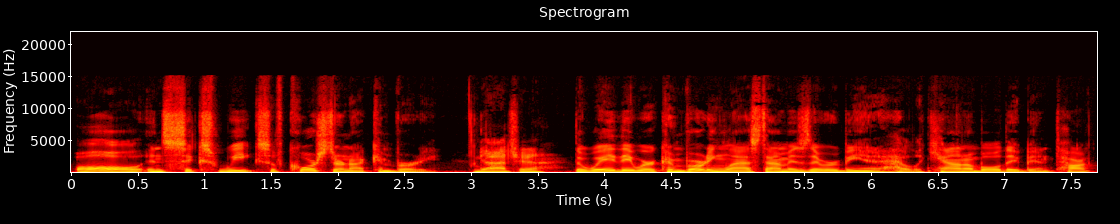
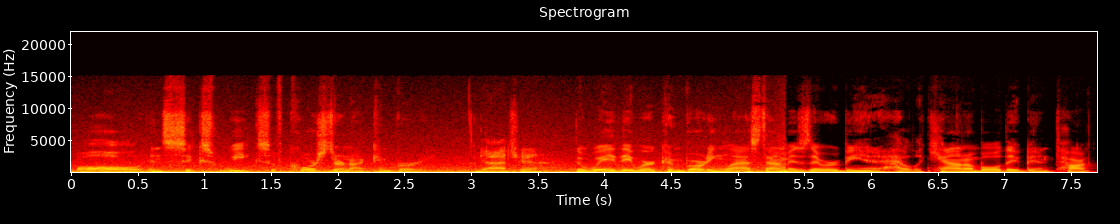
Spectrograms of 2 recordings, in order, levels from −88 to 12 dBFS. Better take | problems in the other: first | wind noise on the microphone; heavy; until 5.5 s; 9 dB below the speech

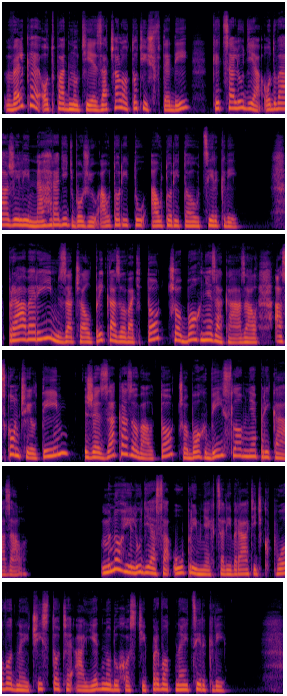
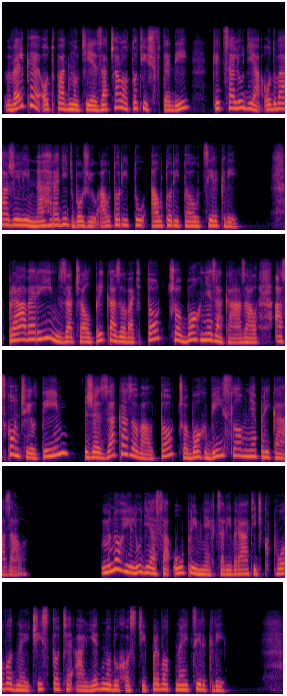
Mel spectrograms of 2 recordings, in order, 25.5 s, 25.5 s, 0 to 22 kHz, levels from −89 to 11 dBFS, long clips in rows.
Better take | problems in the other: first | garbled, watery; slightly; nothing above 8 kHz

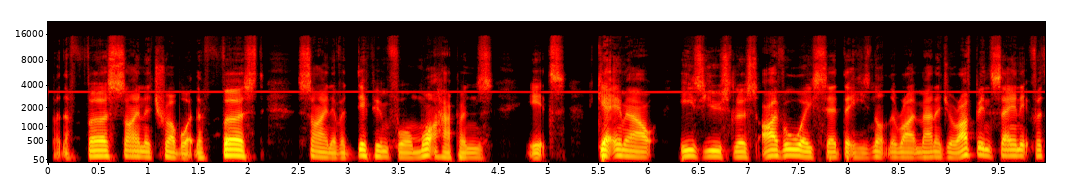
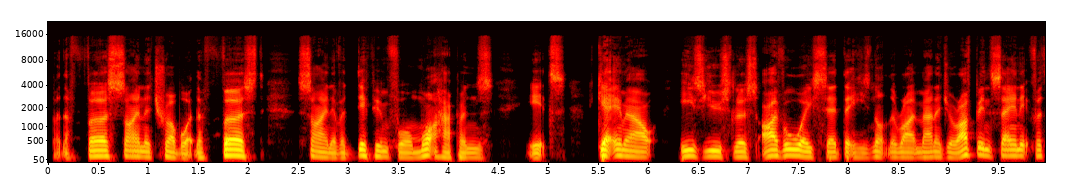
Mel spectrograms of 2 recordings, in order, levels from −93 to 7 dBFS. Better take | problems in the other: second | high-pitched whine; faint; throughout; 3.5 kHz, 25 dB below the speech

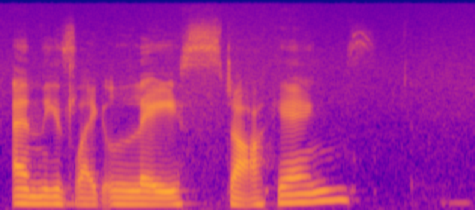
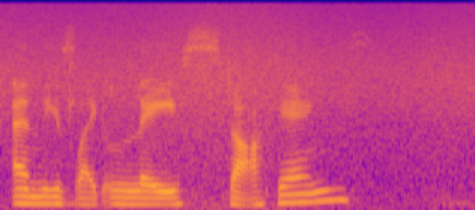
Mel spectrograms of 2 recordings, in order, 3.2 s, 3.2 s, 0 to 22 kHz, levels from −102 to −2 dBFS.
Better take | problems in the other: first | hiss; loud; throughout; 5 dB below the speech; faint in the first

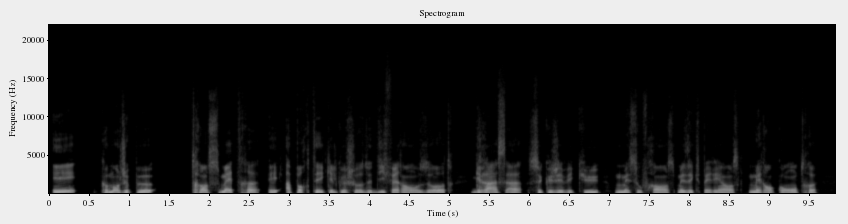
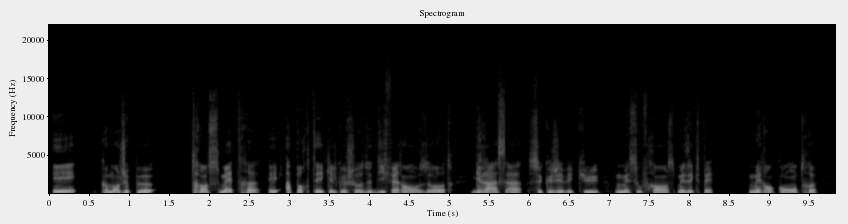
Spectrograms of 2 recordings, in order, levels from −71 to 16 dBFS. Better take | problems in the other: first | audio cutting out; at 8.5 s

